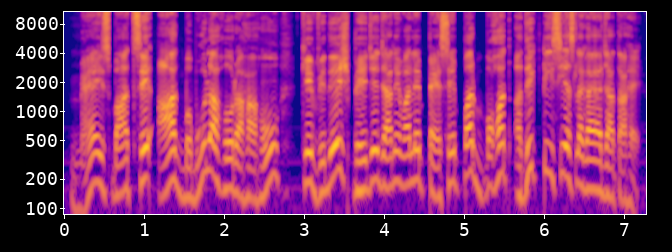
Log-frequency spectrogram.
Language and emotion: Hindi, angry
